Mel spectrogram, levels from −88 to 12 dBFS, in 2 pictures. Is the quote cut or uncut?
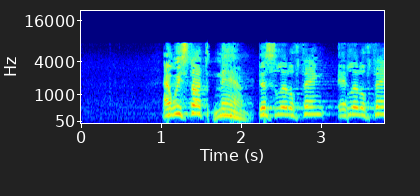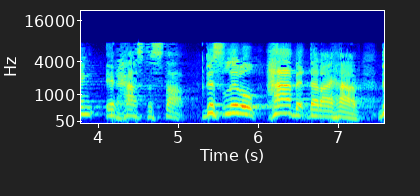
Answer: cut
